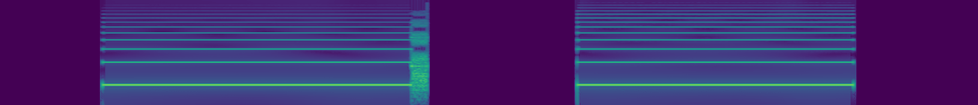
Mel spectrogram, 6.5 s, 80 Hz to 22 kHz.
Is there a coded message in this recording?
Yes: ZX Spectrum tape loading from 0.7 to 5.7 s, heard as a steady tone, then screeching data.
